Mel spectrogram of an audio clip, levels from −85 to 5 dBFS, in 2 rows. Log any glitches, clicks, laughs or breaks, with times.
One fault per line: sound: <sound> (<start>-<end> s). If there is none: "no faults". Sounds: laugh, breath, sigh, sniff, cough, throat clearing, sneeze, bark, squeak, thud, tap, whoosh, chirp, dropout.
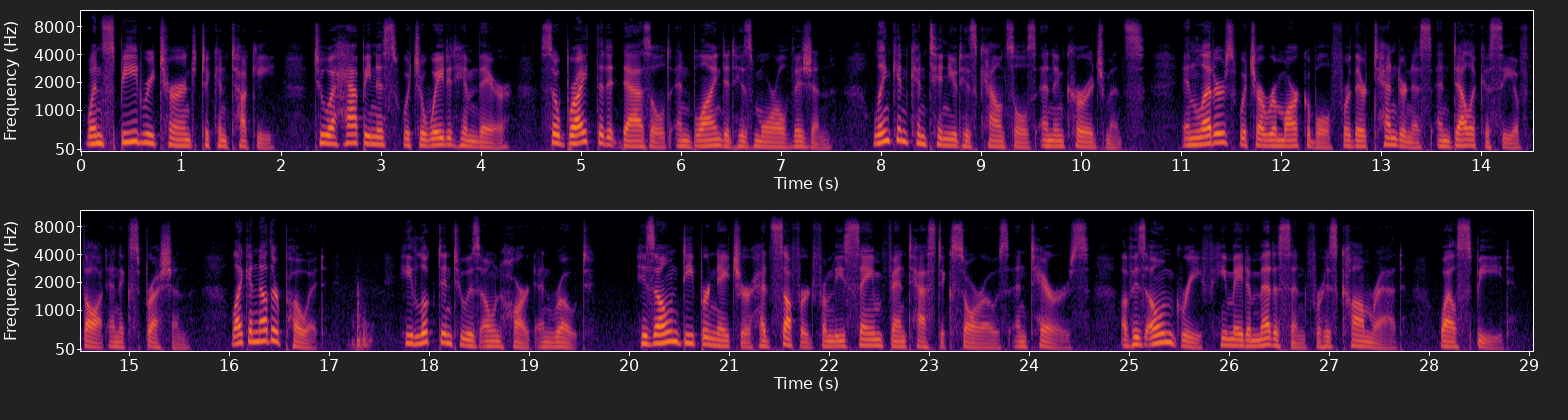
sound: tap (17.2-17.5 s)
